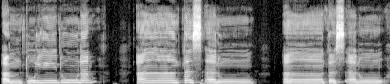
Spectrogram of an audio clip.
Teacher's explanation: تريدون ان تسألوا حمزہ کو نون ساکن کے ساتھ ملانا ہے، نون ساکن میں غنہ کریں گے ، تا کو سین کے ساتھ ملانا ہے، سین کی سیٹی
